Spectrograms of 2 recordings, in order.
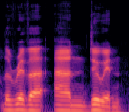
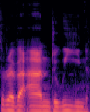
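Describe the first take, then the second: First: The u and i blend into one gliding vowel. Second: The u and i are said as separate vowels. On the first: The speaker calls it wrong. "It's not the River Anduin" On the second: The speaker calls it right. "UI is not a diphthong, which means it is not a single sound"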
